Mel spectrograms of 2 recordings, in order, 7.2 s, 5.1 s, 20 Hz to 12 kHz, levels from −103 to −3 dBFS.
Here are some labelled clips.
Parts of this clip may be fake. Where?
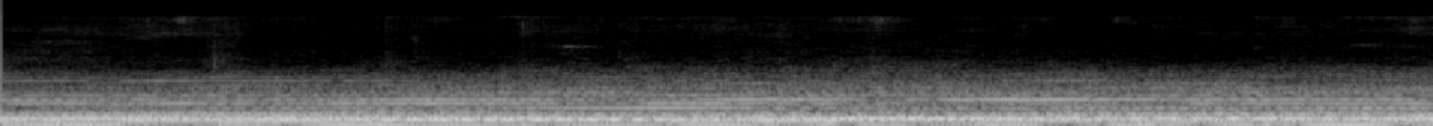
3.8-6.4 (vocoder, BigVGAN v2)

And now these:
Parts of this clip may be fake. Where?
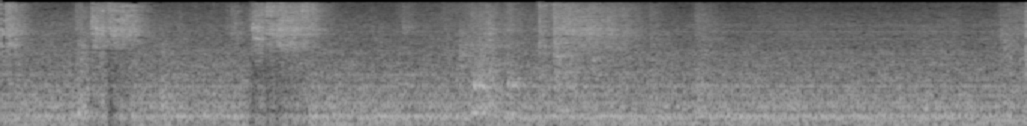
0.0-0.9 (vocoder, BigVGAN v2)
